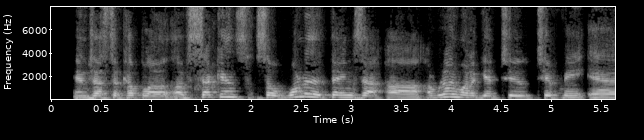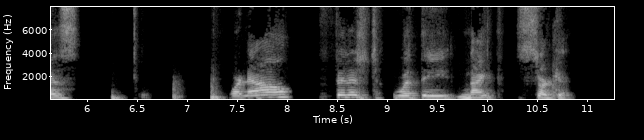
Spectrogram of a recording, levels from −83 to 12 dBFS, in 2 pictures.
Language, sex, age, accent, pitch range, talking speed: English, male, 50-69, American, 145-180 Hz, 145 wpm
